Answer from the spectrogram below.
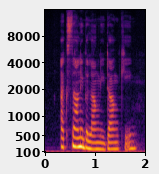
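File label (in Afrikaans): "stel nie belang", Afrikaans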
